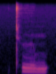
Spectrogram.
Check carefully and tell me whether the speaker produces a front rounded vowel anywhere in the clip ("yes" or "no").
yes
